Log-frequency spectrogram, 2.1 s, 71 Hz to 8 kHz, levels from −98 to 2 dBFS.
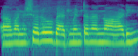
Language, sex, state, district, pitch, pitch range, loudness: Kannada, female, Karnataka, Dharwad, 235 Hz, 225-245 Hz, -16 LUFS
